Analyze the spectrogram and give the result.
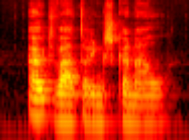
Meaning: drainage channel, drainage canal
- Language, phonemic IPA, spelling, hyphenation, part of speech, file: Dutch, /ˈœy̯t.ʋaː.tə.rɪŋs.kaːˌnaːl/, uitwateringskanaal, uit‧wa‧te‧rings‧ka‧naal, noun, Nl-uitwateringskanaal.ogg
